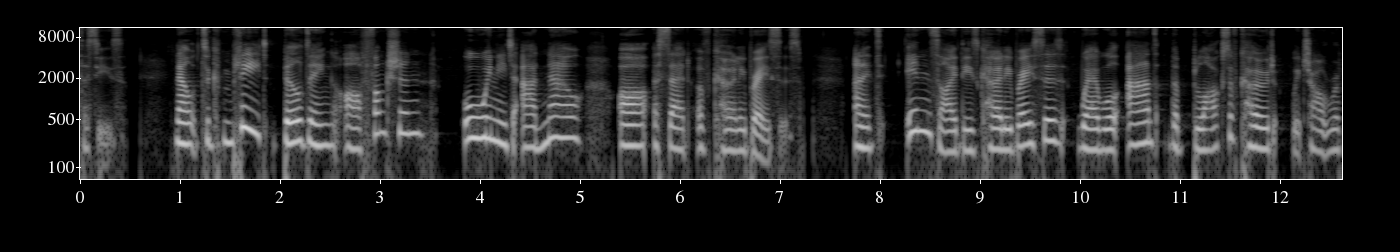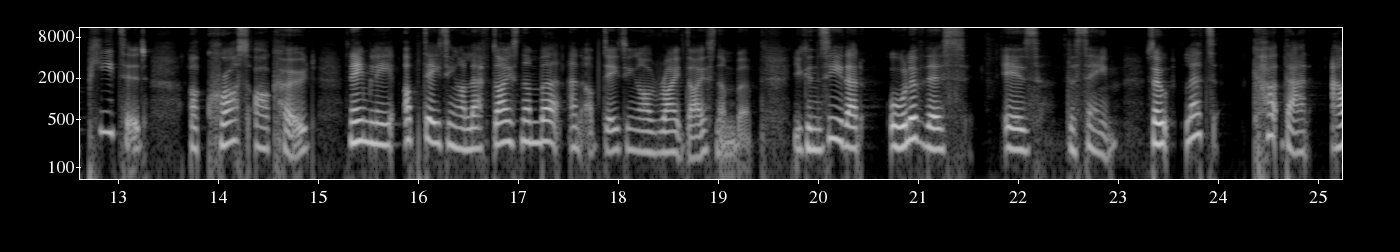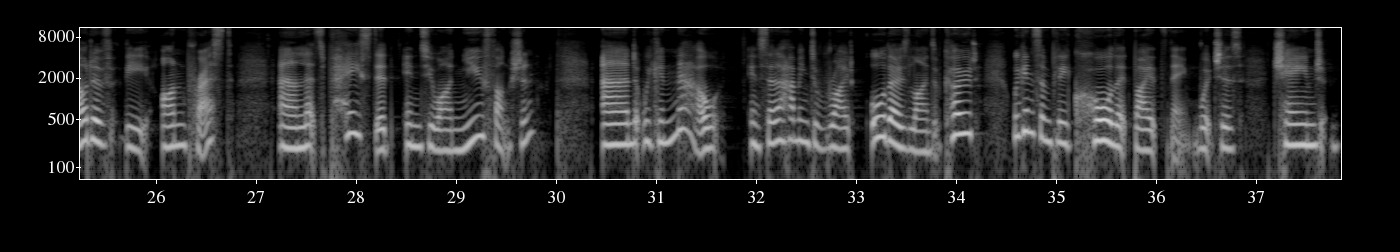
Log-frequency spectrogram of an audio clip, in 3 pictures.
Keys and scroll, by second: 24.5 super+x, 28.4 super+v, 36.8 Return.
